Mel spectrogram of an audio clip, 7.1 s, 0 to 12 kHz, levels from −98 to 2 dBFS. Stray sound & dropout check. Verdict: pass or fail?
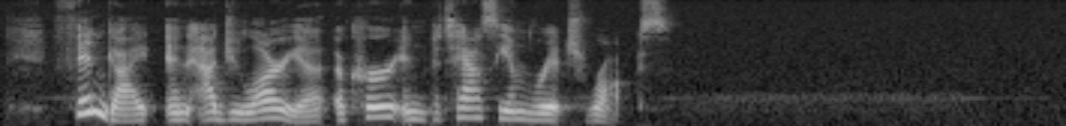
pass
